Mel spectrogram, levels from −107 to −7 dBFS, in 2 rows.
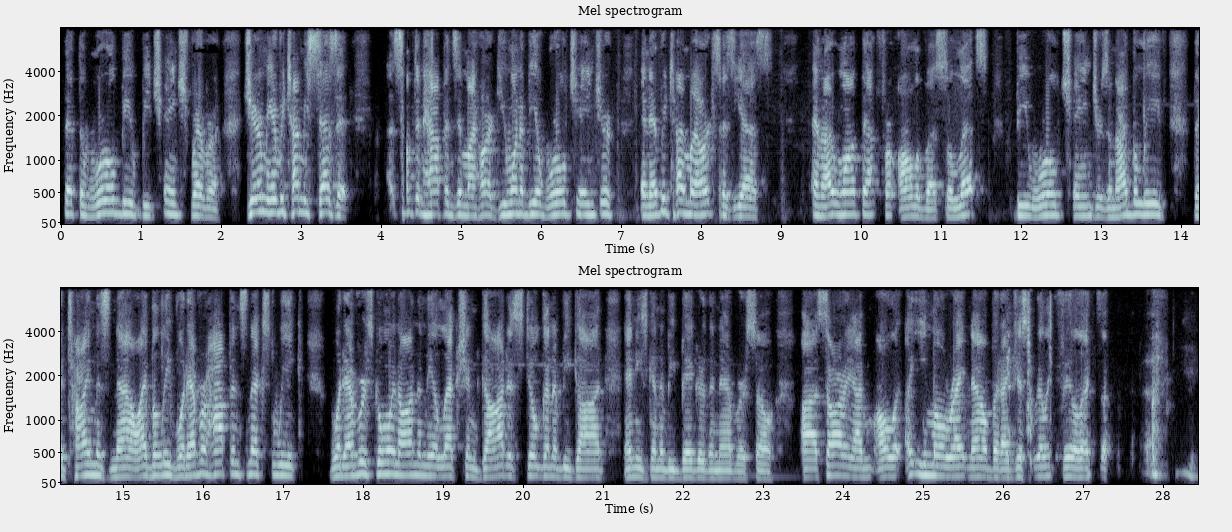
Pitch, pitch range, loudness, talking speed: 155 Hz, 140-175 Hz, -27 LUFS, 200 wpm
